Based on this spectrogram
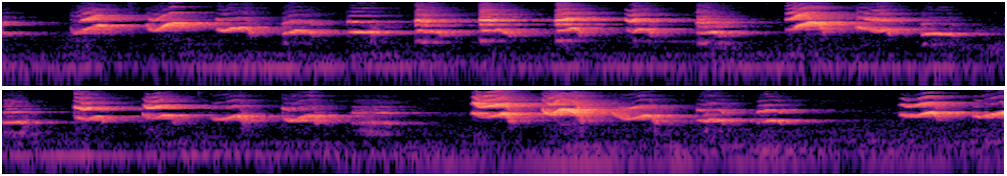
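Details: Pet cockatiels singing indoors: a run of short warbled phrases, each a quick cascade of bright whistled notes stepping downward, with brief pauses between bursts and a faint low hum beneath.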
